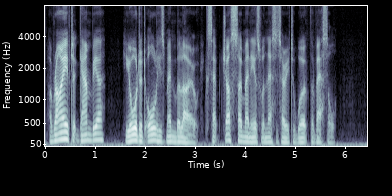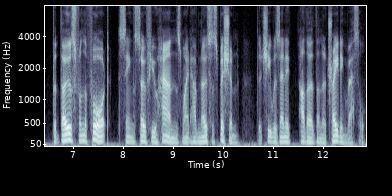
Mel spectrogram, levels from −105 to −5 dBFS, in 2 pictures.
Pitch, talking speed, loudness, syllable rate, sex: 100 Hz, 195 wpm, -20 LUFS, 5.7 syllables/s, male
